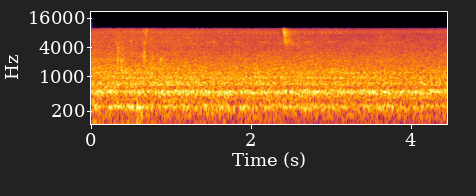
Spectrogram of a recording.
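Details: Honey bees at a real hive during honey harvesting, a steady droning hum over a loud hiss of wings, with a brief high tick partway through.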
